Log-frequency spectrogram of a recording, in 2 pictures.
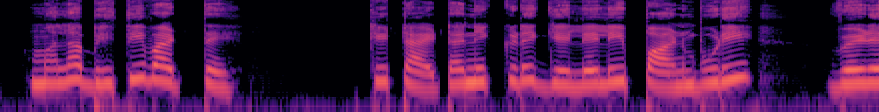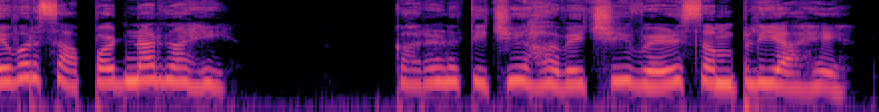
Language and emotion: Marathi, fearful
